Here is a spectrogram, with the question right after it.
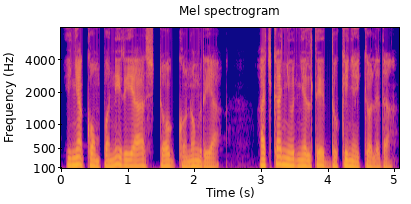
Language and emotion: Santali, sad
